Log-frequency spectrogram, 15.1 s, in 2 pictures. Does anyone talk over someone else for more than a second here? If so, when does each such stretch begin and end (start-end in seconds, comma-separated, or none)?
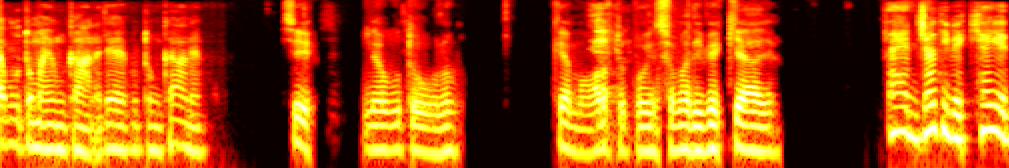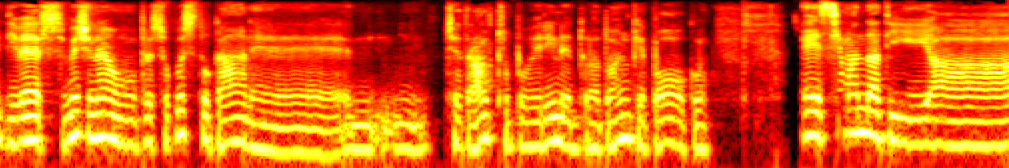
none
